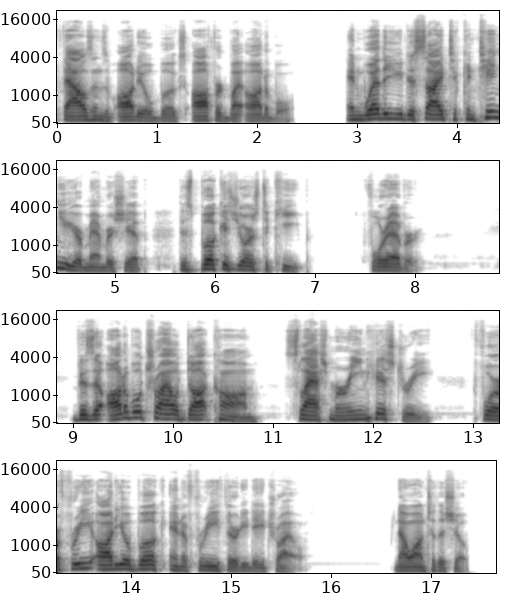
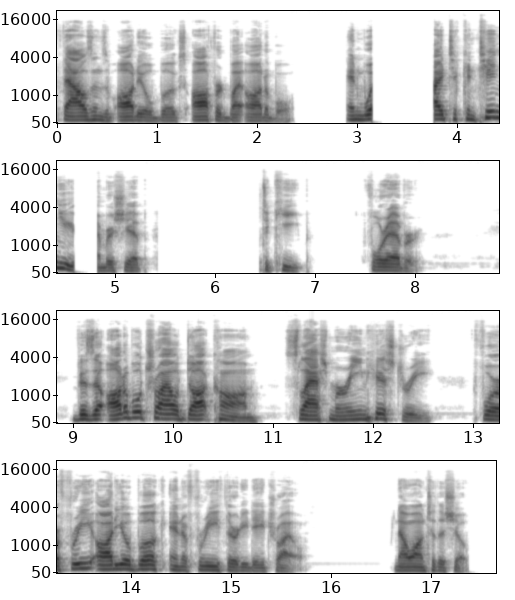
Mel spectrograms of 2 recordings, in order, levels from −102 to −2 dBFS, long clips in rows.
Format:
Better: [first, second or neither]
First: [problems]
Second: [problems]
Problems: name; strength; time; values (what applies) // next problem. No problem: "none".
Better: first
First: none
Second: audio cutting out; at 3 s for 0.5 s, at 4.5 s and at 5.5 s for 1 s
